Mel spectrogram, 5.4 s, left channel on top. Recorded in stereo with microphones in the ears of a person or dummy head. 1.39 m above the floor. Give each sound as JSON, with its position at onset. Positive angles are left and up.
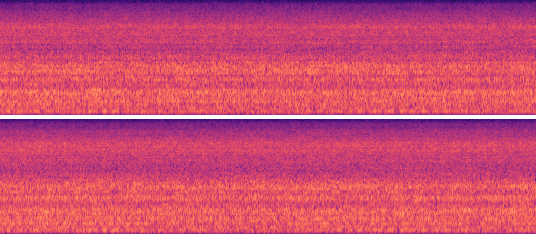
{"t": 0.0, "sound": "a fan", "side_deg": -25, "distance_m": 5.0}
